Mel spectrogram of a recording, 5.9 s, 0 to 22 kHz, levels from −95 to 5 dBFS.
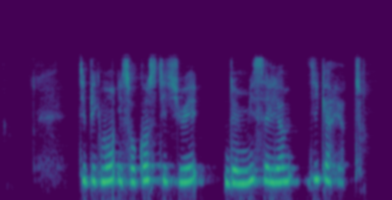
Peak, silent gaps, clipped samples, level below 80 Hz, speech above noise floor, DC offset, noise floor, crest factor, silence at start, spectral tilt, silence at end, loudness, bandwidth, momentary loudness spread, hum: -22 dBFS; none; under 0.1%; -80 dBFS; 33 dB; under 0.1%; -67 dBFS; 14 dB; 1.2 s; -3 dB/octave; 0.45 s; -35 LUFS; 8 kHz; 15 LU; none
